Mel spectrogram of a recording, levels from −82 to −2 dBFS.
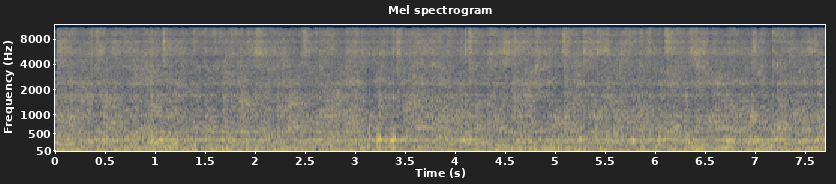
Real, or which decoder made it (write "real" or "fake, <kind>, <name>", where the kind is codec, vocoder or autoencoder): fake, codec, SNAC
